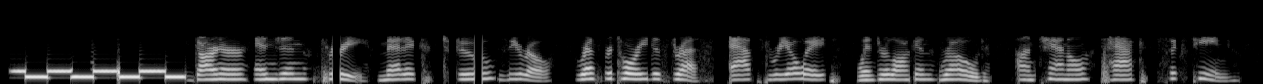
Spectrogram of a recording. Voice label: EMS ALERT, p25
